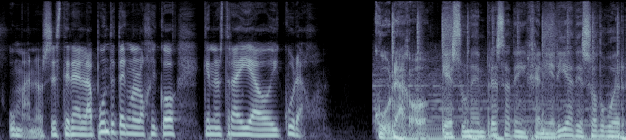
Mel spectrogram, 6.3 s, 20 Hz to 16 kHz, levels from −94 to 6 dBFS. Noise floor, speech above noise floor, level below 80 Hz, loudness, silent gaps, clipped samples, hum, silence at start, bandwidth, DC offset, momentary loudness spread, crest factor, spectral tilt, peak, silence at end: -63 dBFS; 43 dB; -30 dBFS; -21 LUFS; none; under 0.1%; none; 0.1 s; 16 kHz; under 0.1%; 7 LU; 14 dB; -5 dB/octave; -6 dBFS; 0 s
